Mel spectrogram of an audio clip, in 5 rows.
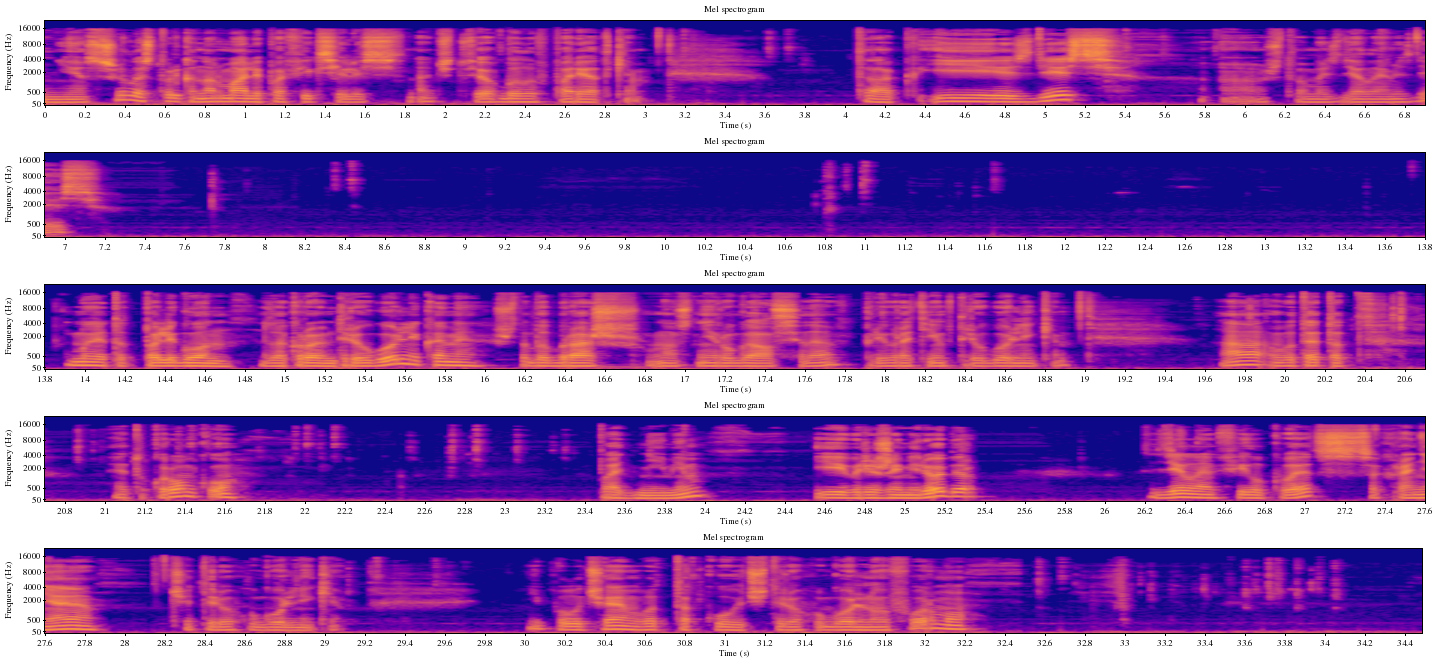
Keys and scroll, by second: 0.0 u, 19.6-22.7 typing, 31.2-32.4 typing, 33.5 shift+Up, 33.6 shift+Up, 33.7 shift+Up, 33.9 shift+Up.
